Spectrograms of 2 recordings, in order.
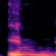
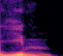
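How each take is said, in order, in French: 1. La syllabe commence directement par la voyelle. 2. La syllabe commence par un son y. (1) "tu dis im" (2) "et non yim"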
